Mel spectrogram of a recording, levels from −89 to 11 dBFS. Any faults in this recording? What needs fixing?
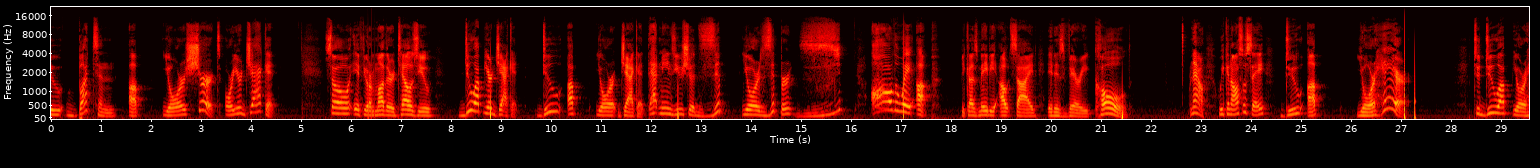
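From 6.23 to 6.48 s the speech takes on a gritty, tearing crackle, made of a handful of short holes of silence with hard edges. This is processor overload crackle. The system could not finish several audio buffers in time, and each missed deadline left a gap rather than sound. The spacing fits buffers of around 10 ms. To prevent it, reduce the processing load or enlarge the buffer so every block finishes before its deadline.

A sharp loud pop sits on top of the speech at 8.78, 12.54, 17.04 and 21.42 s, and a pair of pops falls between 27.07 and 27.30 s. Each one peaks about 20 dB above the surrounding sound, and the speech carries on underneath. The likely cause is a sudden voltage step or pulse entering the chain, for example from a connector, a switch, static discharge or a driver glitch. To prevent it, secure the cables and connectors, ground the setup properly, and avoid switching or plugging in equipment while recording.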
